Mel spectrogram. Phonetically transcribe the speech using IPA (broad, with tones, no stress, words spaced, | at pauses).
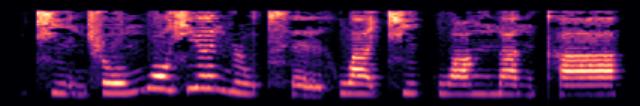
t͡ɕḭ˨˩nʂo˧˥ʊ̯ mwɔ˥˧ɕjɛ˥˩nɻu˩ t͡sʰḛ˨˩ɪ̯xwä˥˧t͡ɕi˥˩ kwɑ˥ŋn̪a˥˩n kʰä˥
